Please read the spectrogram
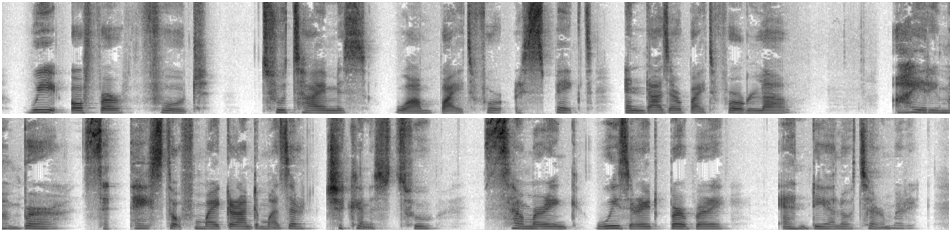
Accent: Ethiopia; I'm from Ethiopia.

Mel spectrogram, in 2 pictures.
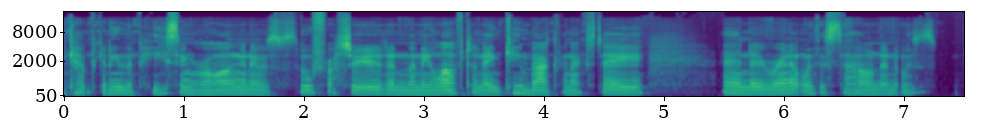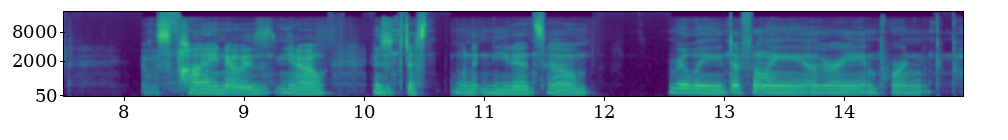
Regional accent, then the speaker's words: California, United States; I grew up in the Bay Area, just south of San Francisco.

